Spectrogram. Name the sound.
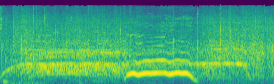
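audience applause and cheering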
